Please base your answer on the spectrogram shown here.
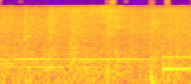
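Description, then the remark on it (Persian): A train rolls steadily along the rails, a continuous low rumble with faint rhythmic clatter and a brief tonal whine near the end, heard from a passenger seat inside the train at moderate volume. “یه دختری هم دقیقا صندلی کنار من توی قطار نشسته”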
